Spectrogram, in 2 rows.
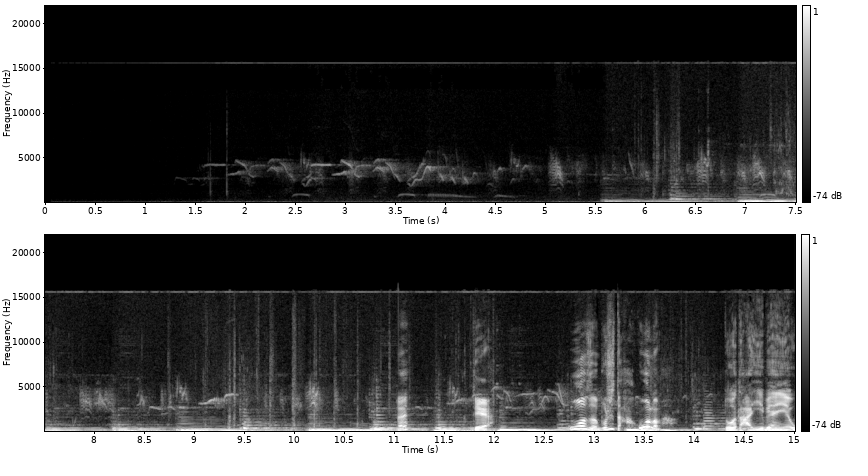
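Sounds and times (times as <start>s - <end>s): birds chirping and whistling: 1.5s - 15.0s
background music with deep notes: 5.6s - 15.0s.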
